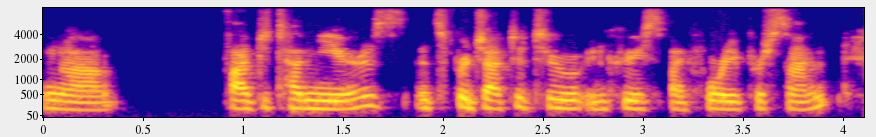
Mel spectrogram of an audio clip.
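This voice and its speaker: A woman's shaky voice, fairly low in pitch, moves at a moderate pace. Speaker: scientist. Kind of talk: lecture. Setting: video call. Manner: halting.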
